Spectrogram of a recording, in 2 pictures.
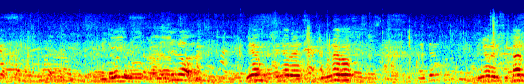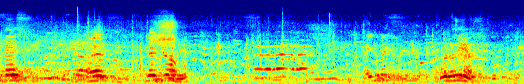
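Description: A man speaks with animation into a microphone, heard through a loudspeaker outdoors.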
